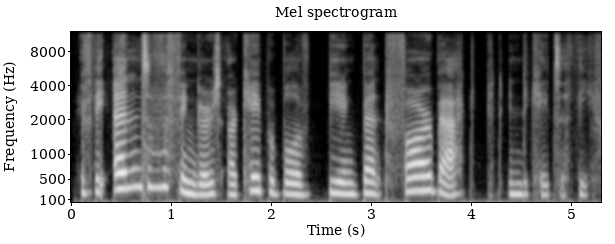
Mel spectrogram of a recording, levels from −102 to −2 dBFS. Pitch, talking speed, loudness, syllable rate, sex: 240 Hz, 190 wpm, -18 LUFS, 5.1 syllables/s, female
